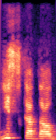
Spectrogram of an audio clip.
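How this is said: It has an s sound after 'yi'.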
